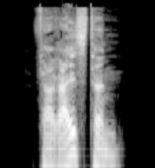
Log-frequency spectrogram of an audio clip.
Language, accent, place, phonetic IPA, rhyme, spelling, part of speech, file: German, Germany, Berlin, [fɛɐ̯ˈʁaɪ̯stn̩], -aɪ̯stn̩, verreisten, adjective / verb, De-verreisten.ogg
- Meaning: inflection of verreisen: 1. first/third-person plural preterite 2. first/third-person plural subjunctive II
